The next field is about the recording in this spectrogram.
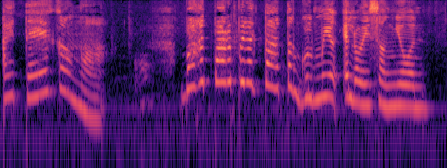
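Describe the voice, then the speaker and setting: Haughty teen brat: very high, bright, whiny radio drama delivery. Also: female voice, big pitch swings, normal speed, full character voice. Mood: indignant snobbery. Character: snobbish, bratty rich third-year schoolgirl. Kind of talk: Tagalog radio drama acting.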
